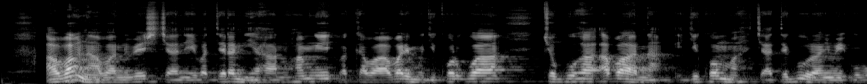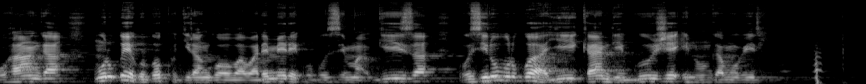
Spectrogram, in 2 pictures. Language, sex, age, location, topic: Kinyarwanda, male, 18-24, Huye, health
